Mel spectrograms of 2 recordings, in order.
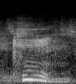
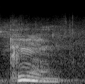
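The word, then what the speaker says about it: Küng: Kuhn. – Kuhn.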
